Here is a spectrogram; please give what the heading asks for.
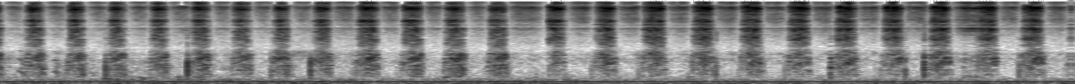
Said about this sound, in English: This is why I like to have music when I'm scratching here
